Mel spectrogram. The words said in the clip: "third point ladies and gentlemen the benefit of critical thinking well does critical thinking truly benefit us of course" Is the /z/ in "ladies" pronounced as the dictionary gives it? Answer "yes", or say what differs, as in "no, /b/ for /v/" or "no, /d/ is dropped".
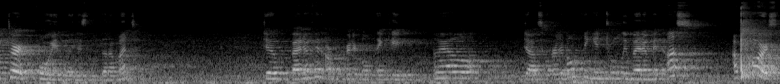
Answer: no, /z/ is dropped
